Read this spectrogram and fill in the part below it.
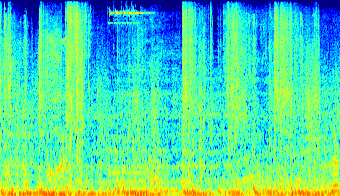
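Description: Several enemies firing guns at the player in Doom Eternal on Ultra Nightmare, a dense, continuous barrage of shots and blasts with loud game combat noise throughout.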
